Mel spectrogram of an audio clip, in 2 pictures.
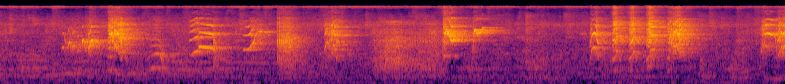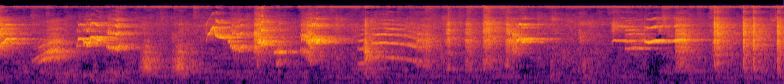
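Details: Javan myna (Acridotheres javanicus), song.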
